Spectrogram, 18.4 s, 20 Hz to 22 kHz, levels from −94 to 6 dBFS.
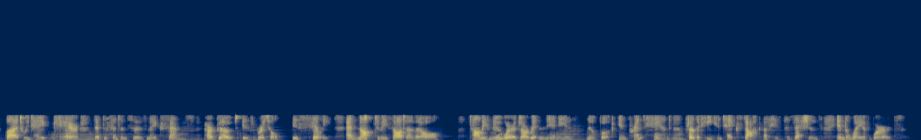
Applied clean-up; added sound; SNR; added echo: neural mask model DeepFilterNet 3.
